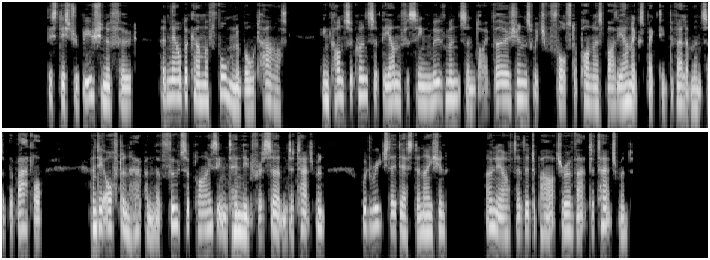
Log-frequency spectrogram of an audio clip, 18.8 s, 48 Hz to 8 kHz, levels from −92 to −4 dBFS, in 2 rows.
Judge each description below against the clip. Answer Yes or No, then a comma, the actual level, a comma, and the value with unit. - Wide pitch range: No, average, 3.6 semitones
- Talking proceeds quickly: No, average, 170 wpm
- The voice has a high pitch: No, medium, 145 Hz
